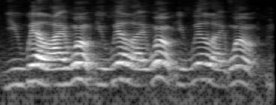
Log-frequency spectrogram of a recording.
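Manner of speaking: loud back-and-forth standoff; power-struggle bickering. Acted. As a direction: trade stubborn jabs, loudly. Acting a parent-child power struggle.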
